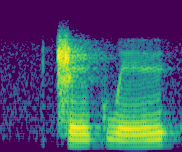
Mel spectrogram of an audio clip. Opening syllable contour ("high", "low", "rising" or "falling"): rising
